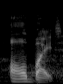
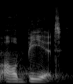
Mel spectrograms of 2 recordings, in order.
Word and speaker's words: albeit: by all bite some James Franco I think said and all bite instead of albeit oh my God yeah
